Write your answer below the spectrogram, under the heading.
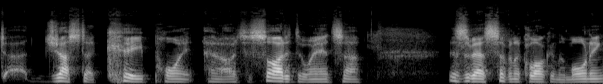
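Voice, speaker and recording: A man's medium-pitched voice with an Australian accent, fairly even intonation, a bright, sharp tone and big swings in loudness. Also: moderate pace. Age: 60s. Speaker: hypnotherapist. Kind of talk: interview.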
